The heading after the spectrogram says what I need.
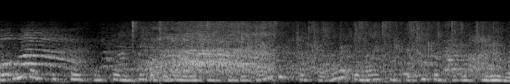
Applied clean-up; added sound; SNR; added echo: none; Applause / Crowd; -1 dB; reverberation time 0.3 s.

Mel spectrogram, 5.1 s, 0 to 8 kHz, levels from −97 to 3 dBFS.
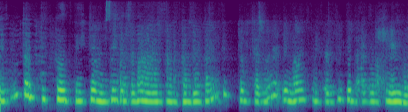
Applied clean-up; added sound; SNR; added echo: neural mask model DeepFilterNet 3.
